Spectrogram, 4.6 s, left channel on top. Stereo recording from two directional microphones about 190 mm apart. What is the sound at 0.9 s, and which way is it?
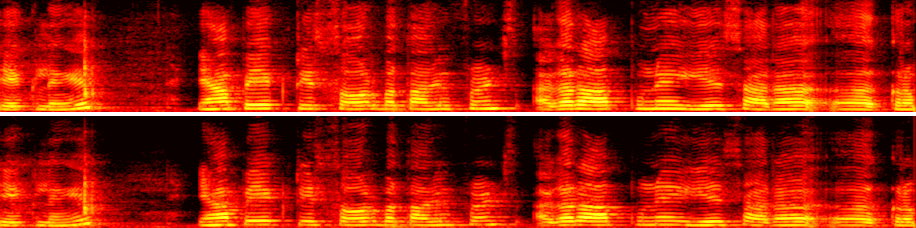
Speech, 15° left (ahead or behind).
